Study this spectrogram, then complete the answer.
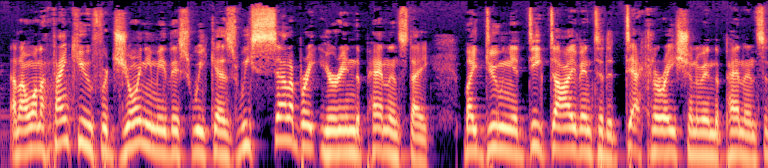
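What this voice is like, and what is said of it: Irish accent. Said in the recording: “This Irish Man ... you come for the accent”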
